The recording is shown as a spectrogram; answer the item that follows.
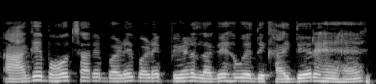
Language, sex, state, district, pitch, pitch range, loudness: Hindi, male, Uttar Pradesh, Lucknow, 155 Hz, 140-160 Hz, -15 LUFS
